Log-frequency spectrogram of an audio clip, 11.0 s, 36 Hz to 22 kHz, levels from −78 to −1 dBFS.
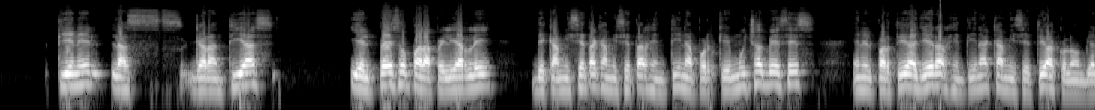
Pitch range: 125-150 Hz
